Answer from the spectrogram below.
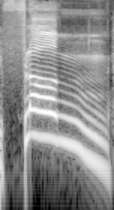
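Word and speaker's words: Fluung: And I say it like that because there's two U's, F-L-U-U-N-G, Flung.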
